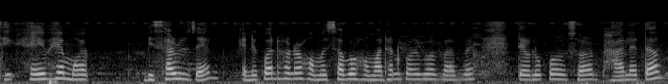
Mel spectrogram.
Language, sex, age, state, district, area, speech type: Assamese, female, 18-30, Assam, Kamrup Metropolitan, urban, spontaneous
